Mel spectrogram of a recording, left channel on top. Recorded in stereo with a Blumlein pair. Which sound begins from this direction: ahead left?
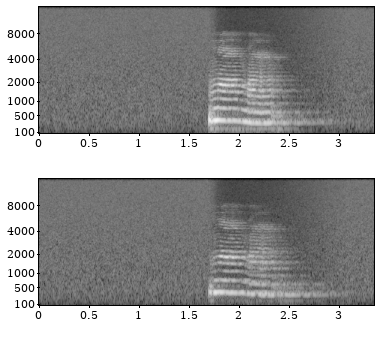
A child speaking, at 1.7 s.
